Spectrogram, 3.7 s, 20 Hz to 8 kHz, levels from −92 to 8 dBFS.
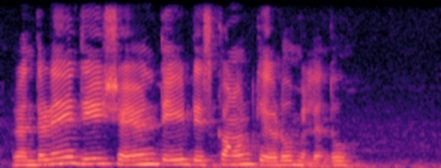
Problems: constant background noise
